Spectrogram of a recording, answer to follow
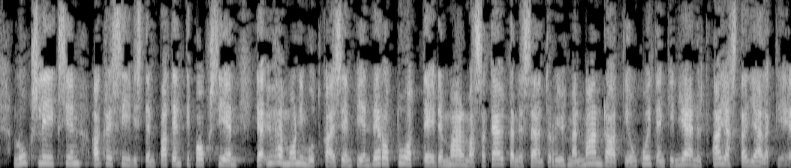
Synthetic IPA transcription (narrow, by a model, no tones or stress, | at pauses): luksliːksinɑɡre̞sːiːʋist̪e̞mpɑt̪e̞nt̪ːipo̞ksienjɑʔyhæmo̞nimut̪kɑise̞mpienʋe̞ɾo̞t̪uo̞t̪ːe̞ide̞mmɑilmɑsːɑkæyt̪ænːesːæːnt̪øryhmænmɑndɑːt̪ːioŋkuit̪e̞ŋkinjæːnyt̪ɑjɑst̪ɑjælkḛːn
